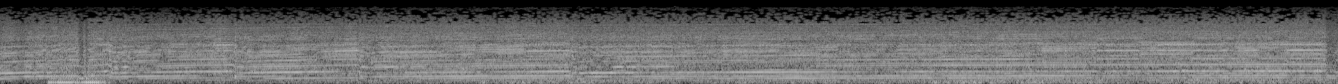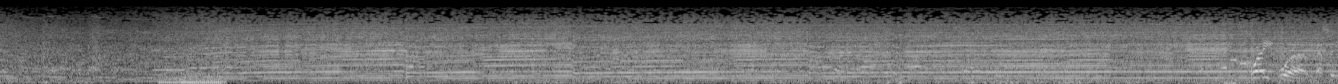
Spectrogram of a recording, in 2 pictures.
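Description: A racing car engine screams loudly, its pitch climbing through each gear and dropping with each shift.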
